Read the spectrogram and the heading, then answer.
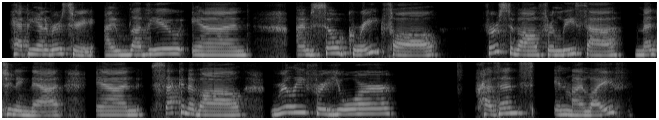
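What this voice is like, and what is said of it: Teary, emotional voice. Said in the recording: “I'm a little teary here”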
